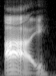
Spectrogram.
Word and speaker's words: Iyoob: Very excited today because we are going to be hanging out with a guy named Iyoob, and that is spelled I-Y-O-O-B.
